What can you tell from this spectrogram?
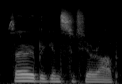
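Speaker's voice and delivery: ordinary delivery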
